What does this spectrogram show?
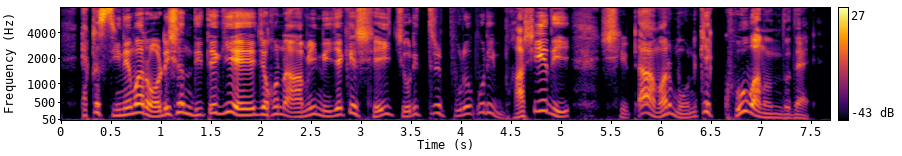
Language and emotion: Bengali, happy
